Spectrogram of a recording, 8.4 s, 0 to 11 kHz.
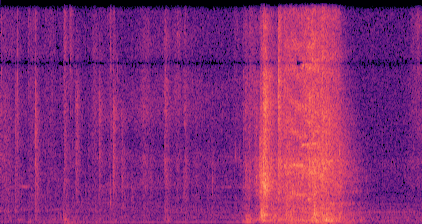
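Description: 1970s Armor traction elevator: a low steady hum while the car runs, then about five seconds in the sliding doors open with a loud, rattling run of about two seconds.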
